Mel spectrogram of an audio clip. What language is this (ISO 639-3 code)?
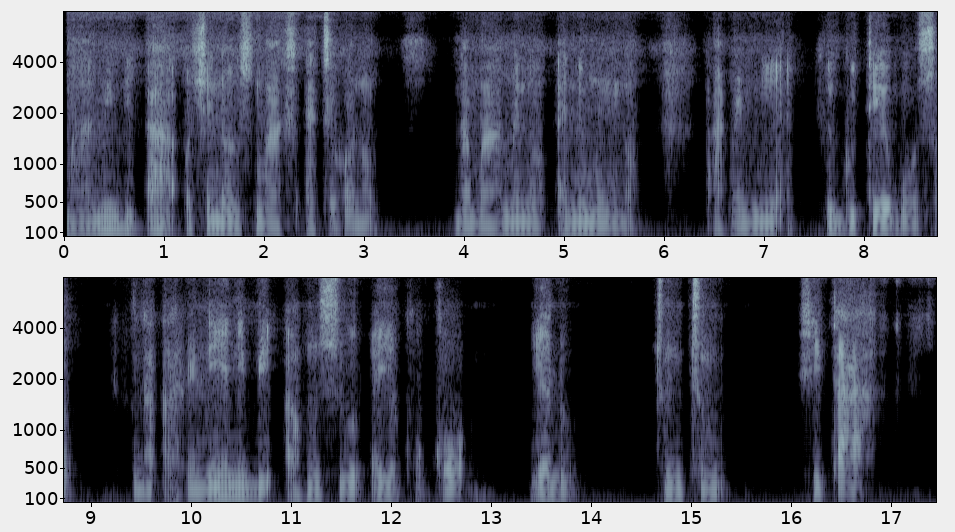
aka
